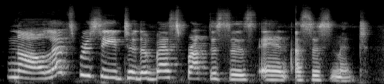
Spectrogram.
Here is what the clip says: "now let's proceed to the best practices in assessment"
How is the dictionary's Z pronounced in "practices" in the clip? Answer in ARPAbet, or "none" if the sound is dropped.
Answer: Z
